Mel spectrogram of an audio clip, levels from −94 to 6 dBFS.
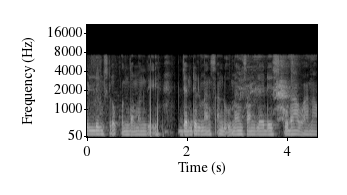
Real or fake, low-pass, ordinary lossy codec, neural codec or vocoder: real; 7.2 kHz; none; none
